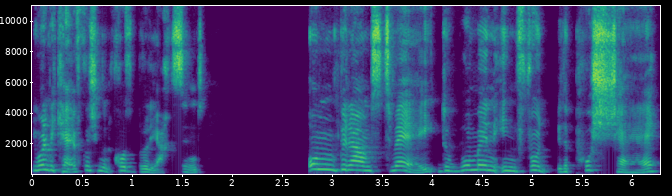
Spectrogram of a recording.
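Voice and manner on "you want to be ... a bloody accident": ordinary delivery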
